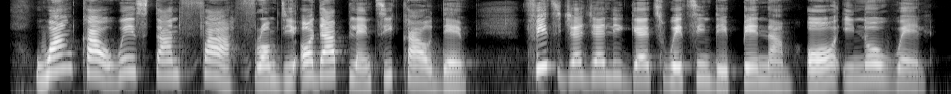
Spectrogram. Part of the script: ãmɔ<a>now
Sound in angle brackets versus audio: incorrect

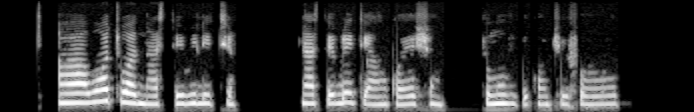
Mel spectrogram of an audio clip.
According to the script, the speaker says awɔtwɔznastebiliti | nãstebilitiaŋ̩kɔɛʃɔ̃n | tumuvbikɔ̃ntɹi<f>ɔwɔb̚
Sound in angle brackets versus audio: correct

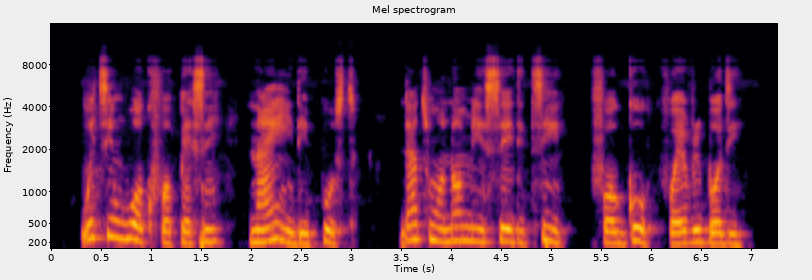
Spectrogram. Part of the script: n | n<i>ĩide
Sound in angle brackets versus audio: incorrect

